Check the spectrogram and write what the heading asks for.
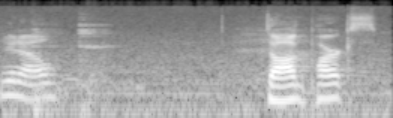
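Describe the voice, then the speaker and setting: Halting, rambling young man. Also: high voice, steady tone, a bit bright, slight background noise. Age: young adult. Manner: halting, rambling, self-deprecating. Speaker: comedian guest. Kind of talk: live talk-show interview.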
